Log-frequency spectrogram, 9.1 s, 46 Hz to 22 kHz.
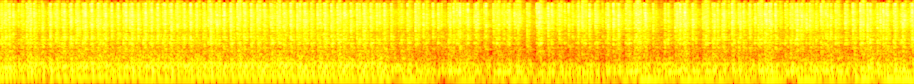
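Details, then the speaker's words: Small-block V8 Camaro with straight open headers and fresh spark plugs, cold start after sitting three weeks: loud, deep, loping idle from the choppy cam, otherwise running steady. "but that's cool because we get to hear it straight open header with this choppy Cam that has literally been sitting for three weeks"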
